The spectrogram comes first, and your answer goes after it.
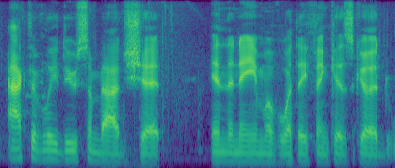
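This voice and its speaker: A man with a fairly low voice co-hosts a game commentary. He talks casually and haltingly, reasoning his way through each point in a measured manner. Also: fairly bright tone. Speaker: co-host of a video game commentary show. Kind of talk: casual discussion.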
